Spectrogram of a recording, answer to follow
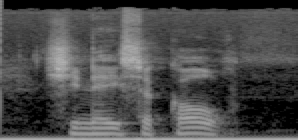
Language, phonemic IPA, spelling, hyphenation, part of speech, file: Dutch, /ʃiˈneː.sə ˌkoːl/, Chinese kool, Chi‧ne‧se kool, noun, Nl-Chinese kool.ogg
- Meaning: a napa cabbage, Brassica rapa subsp. pekinensis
